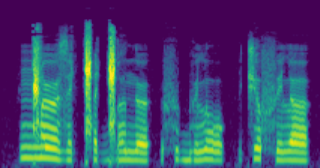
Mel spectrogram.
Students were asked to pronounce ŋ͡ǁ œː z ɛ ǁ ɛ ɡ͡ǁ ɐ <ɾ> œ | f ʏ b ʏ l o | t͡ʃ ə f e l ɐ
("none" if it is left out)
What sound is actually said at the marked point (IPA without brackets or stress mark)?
n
